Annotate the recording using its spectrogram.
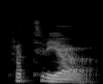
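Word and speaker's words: patria: 그래서 파트리아라는 단어가 있다라고 했을 때 이것도 역시 이렇게 3음절로 잘리죠. 이 3음절로 잘릴 때 강세가 어디 올까요? 그렇죠. 하나, 둘, 셋. 세 번째 강세가 이렇게 오게 됩니다.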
